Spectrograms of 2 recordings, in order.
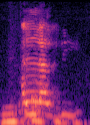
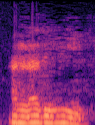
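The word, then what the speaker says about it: الذي: So just for example, when you said allazi, you said z. Allazi. Yeah? Alladhi. Good.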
